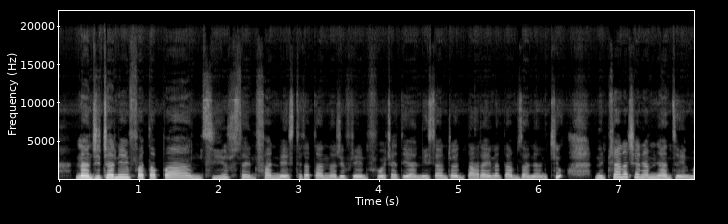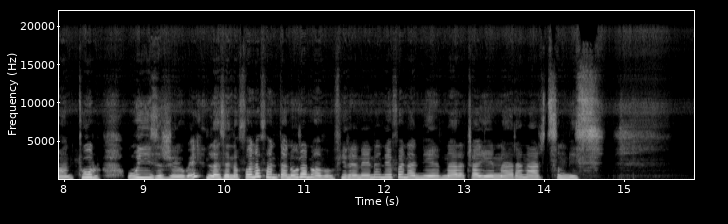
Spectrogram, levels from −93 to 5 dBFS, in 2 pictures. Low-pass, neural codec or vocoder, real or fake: 19.8 kHz; vocoder, 44.1 kHz, 128 mel bands, Pupu-Vocoder; fake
